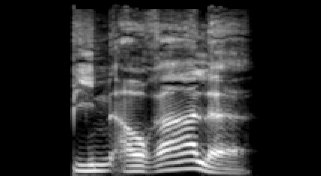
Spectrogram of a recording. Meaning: inflection of binaural: 1. strong/mixed nominative/accusative feminine singular 2. strong nominative/accusative plural 3. weak nominative all-gender singular
- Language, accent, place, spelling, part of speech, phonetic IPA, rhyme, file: German, Germany, Berlin, binaurale, adjective, [biːnaʊ̯ˈʁaːlə], -aːlə, De-binaurale.ogg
